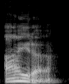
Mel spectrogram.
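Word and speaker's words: Éire: a small correction, the word that I incorrectly pronounced something like ire yesterday, E-I-R-E, a name for Ireland, this person says, is actually pronounced Ira, like its crosswordese counterpart Aaron, but without the N.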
